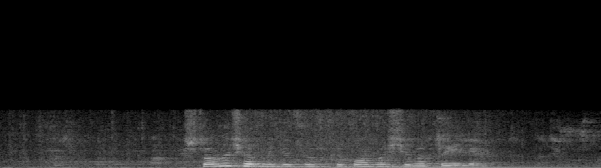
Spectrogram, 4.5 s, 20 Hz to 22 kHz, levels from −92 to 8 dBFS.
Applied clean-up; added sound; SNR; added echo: none; Car; 14 dB; none.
